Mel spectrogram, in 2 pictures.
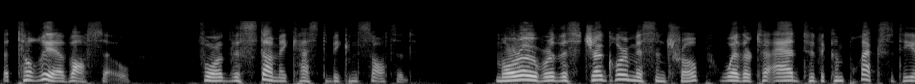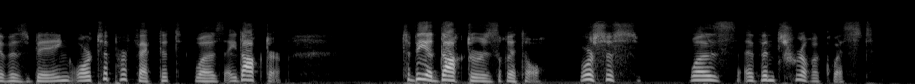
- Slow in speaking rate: Yes, slow, 130 wpm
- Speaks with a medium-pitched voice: Yes, medium, 175 Hz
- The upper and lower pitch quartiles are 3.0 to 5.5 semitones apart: Yes, average, 4.3 semitones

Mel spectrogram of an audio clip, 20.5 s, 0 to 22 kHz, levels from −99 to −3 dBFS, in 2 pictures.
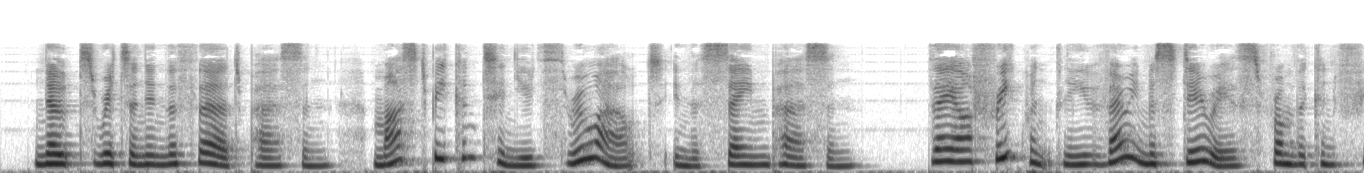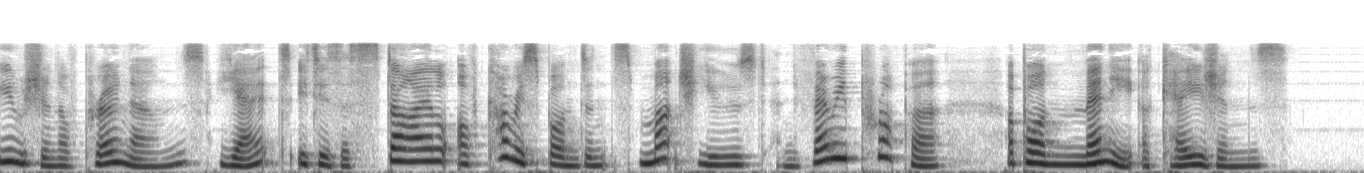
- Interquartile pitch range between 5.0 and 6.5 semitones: Yes, wide, 5.5 semitones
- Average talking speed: No, slow, 115 wpm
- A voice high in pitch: Yes, high, 210 Hz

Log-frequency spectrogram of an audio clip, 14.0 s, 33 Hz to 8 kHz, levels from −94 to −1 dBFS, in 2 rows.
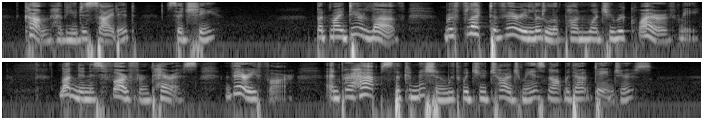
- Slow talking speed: No, average, 165 wpm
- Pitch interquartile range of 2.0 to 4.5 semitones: Yes, average, 3.4 semitones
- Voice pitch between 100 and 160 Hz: No, high, 220 Hz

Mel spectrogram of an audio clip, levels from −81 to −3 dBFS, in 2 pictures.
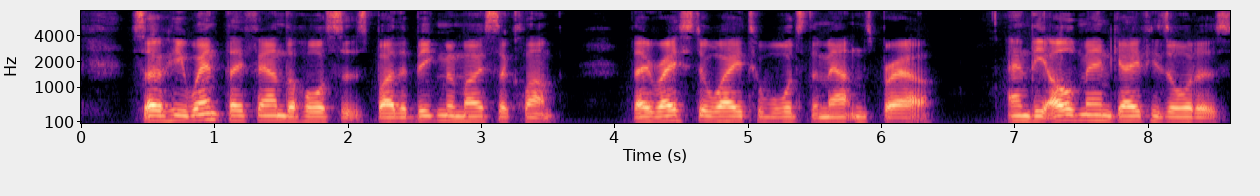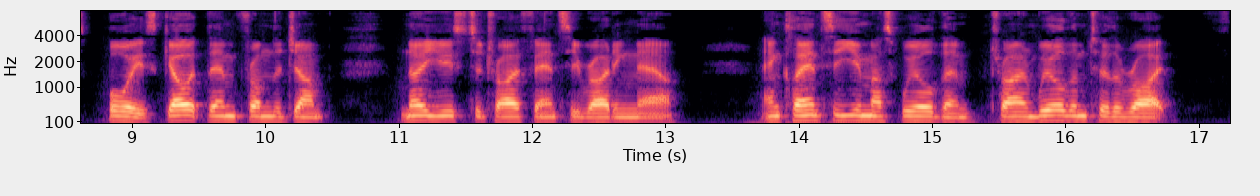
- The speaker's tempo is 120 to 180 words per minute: No, average, 190 wpm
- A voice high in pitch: No, low, 125 Hz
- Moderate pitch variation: No, narrow, 2.2 semitones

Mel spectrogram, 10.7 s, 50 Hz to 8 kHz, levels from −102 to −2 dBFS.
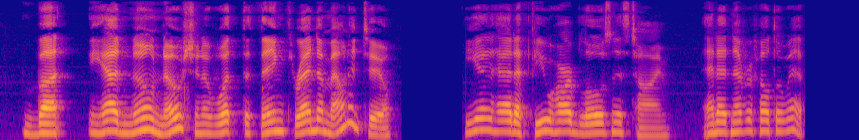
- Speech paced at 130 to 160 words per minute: Yes, average, 150 wpm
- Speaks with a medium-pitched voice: Yes, medium, 165 Hz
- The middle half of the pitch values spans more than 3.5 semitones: No, average, 2.9 semitones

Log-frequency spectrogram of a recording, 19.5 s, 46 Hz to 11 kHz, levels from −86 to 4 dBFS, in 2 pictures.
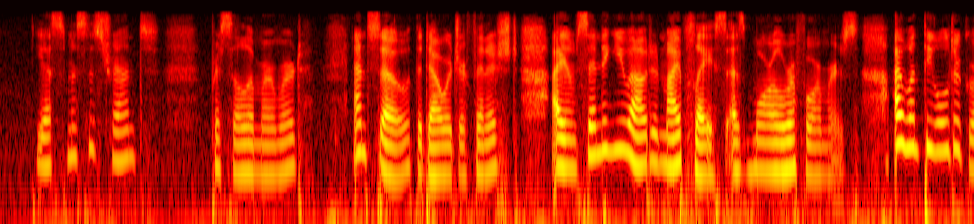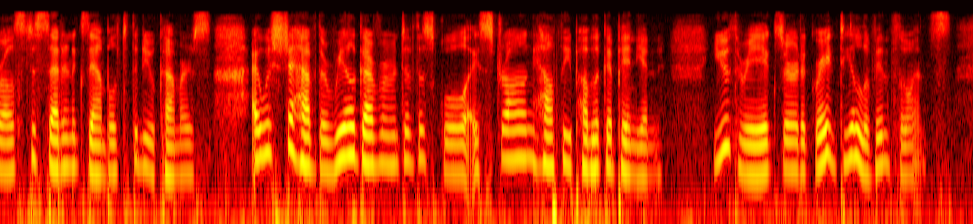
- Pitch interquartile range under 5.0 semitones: No, average, 5.3 semitones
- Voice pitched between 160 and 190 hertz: Yes, medium, 185 Hz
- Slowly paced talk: No, average, 175 wpm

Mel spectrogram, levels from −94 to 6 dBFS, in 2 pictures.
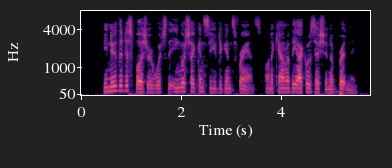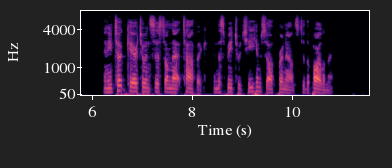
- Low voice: Yes, low, 130 Hz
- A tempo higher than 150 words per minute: Yes, average, 190 wpm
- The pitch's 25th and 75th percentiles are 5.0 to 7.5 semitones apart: No, average, 3.1 semitones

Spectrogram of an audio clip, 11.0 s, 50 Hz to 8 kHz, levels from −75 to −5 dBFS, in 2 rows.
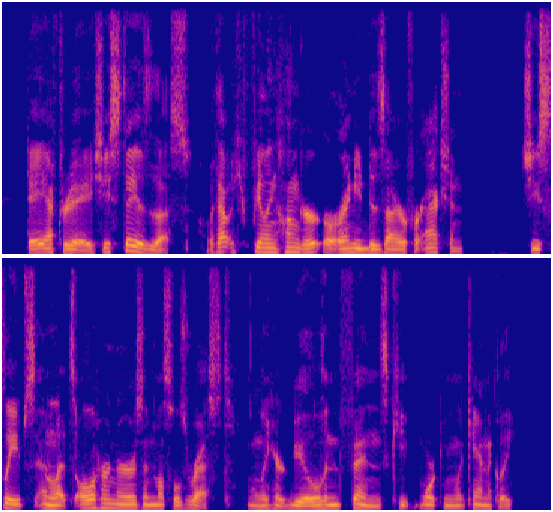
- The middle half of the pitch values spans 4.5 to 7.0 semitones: No, average, 2.8 semitones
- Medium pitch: No, low, 120 Hz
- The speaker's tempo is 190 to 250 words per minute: No, average, 175 wpm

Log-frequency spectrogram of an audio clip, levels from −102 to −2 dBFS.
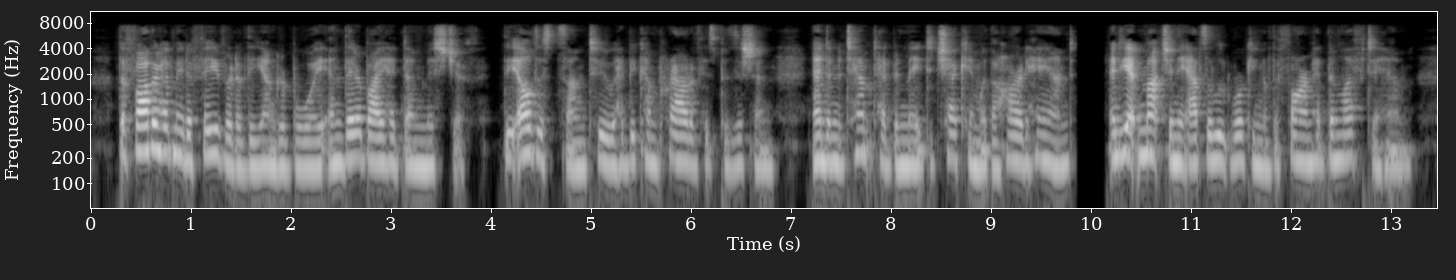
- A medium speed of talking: No, fast, 235 wpm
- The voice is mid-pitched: Yes, medium, 180 Hz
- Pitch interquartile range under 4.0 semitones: Yes, average, 2.9 semitones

